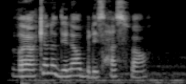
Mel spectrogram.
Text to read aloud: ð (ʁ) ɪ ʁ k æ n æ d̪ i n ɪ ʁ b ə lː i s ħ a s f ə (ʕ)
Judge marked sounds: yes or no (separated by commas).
yes, no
